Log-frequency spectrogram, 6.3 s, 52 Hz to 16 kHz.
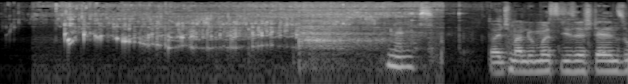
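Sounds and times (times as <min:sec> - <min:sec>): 
woman pouring water into a glass: 0:00.0 - 0:04.4
speech: 0:03.9 - 0:06.2.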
